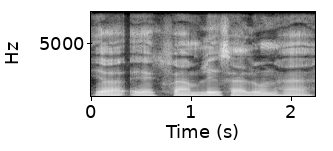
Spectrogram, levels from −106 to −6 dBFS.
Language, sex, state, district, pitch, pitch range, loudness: Hindi, male, Jharkhand, Palamu, 135 Hz, 135-140 Hz, -17 LUFS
